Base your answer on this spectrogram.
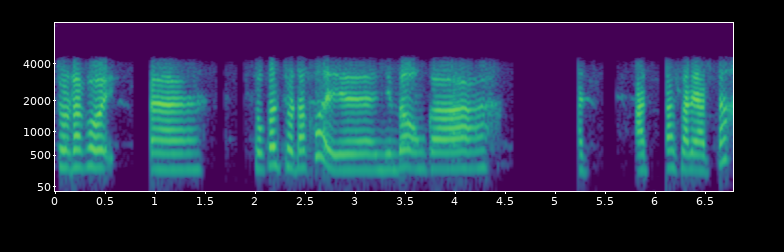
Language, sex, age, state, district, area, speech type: Santali, female, 18-30, West Bengal, Malda, rural, conversation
